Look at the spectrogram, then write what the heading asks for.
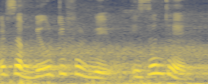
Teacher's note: It's a beautiful view, isn't it? So it's a falling intonation. It is not a real question.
